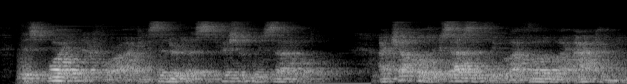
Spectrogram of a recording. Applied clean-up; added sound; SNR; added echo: neural separator model SepFormer DNS4.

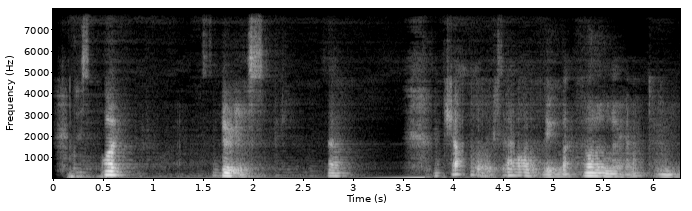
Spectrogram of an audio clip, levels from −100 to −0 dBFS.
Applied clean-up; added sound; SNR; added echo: neural mask model DeepFilterNet 3.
